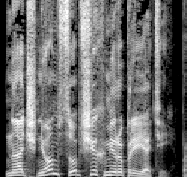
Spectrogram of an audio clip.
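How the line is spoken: Suppressing laughter. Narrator (Russian): продолжаю я, стараясь не рассмеяться

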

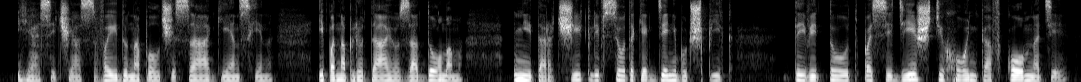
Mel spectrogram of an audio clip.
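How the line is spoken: Whispering. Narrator (Russian): прошептала

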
